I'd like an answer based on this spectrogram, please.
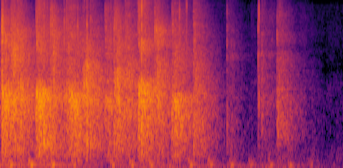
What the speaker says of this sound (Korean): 우리 옆 사람에게 우리 한번 박수 한 번만 쳐주세요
